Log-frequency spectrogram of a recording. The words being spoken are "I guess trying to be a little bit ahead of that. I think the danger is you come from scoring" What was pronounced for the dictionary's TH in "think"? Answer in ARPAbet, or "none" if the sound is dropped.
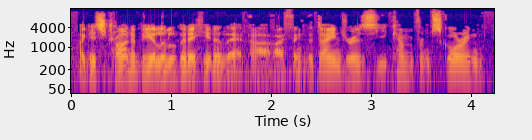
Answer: TH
